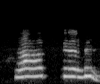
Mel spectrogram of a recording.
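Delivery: very high, pleading squeal. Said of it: "what I said was".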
